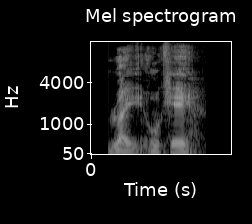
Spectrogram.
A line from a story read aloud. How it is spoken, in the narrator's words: Logan muttered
